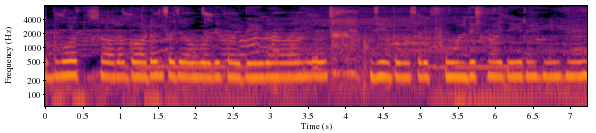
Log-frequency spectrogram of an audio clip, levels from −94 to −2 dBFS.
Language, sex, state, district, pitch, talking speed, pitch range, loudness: Hindi, female, Chhattisgarh, Korba, 245 Hz, 150 wpm, 245-250 Hz, -30 LUFS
